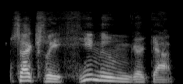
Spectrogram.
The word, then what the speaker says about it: Ginnungagap: In the boundless abyss of the mundane pit, the Ginnungagap. It's actually Hinungagap. Of course, why would it be pronounced with a G if it's an H?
